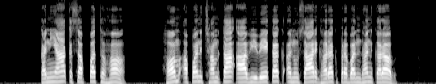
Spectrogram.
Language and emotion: Maithili, neutral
